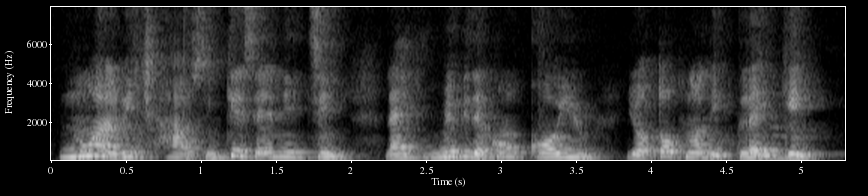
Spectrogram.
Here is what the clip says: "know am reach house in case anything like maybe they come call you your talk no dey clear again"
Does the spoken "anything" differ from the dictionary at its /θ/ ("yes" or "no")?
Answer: yes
